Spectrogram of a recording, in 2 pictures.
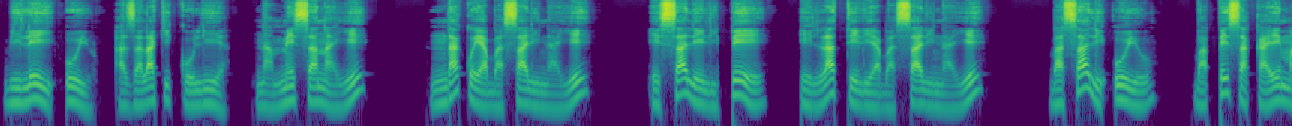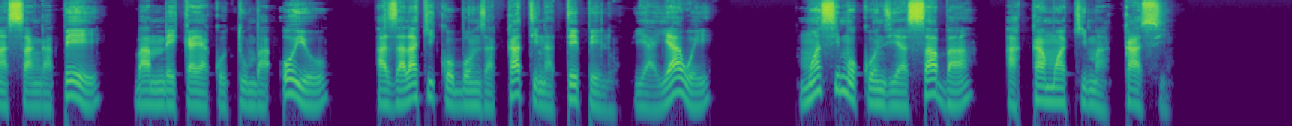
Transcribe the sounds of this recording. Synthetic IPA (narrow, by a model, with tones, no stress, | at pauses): bi˨le˦ji˨o˦jo˨ | a˨za˨la˦ki˦ko˨li˦a˨ | na˨mɛ˦sa˦na˨je˦ | nda˦ko˨ja˨ba˨sa˦li˨na˨je˦ | e˨sa˦le˨li˨pe˦ | e˨la˦te˨li˨ja˨ba˨sa˦li˨na˨je˦ | ba˨sa˦li˨o˦jo˦ | ba˨pe˦sa˨ka˨je˦ma˨sa˨ŋɡa˨pe˦ | ba˨mbe˨ka˨ja˨ko˨tu˨mba̰˨o˦jo˦ | a˨za˨la˦ki˦ko˨bo˨nza˨ka˦ti˨na˨te˦pe˨lo˨ja˨ja˦we˨ | mwa˦si˦mo˨ko˨nzi˨ja˨sa˦ba˨ | a˨ka˦mwa˦ki˦ma˨ka˦si˨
